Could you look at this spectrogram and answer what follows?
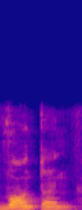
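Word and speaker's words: wanton: इसको प्रोनाउंस करेंगे वॉन्टन।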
